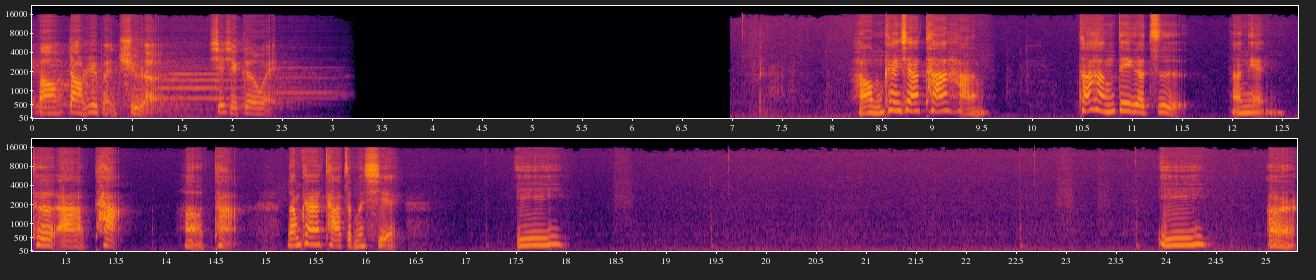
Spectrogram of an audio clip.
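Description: A middle-aged woman speaks calmly and clearly into a microphone.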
